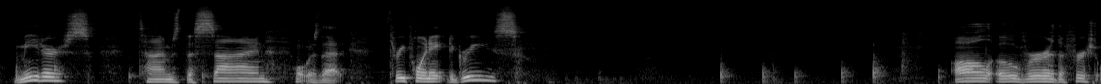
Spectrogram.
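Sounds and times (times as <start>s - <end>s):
marker writing on whiteboard: 1.3s - 2.3s, 6.9s - 9.6s.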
